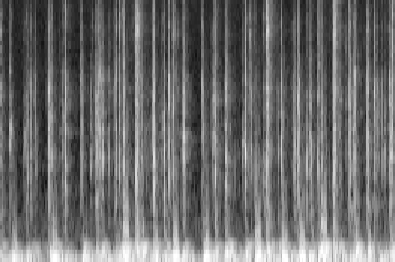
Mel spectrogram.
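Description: Fingertips with short nails type quickly on a full-size pink plastic computer keyboard with a hollow body and round white typewriter-style plastic keycaps. The result is a steady stream of short, clacky taps that die away almost instantly, carried by a strong low, hollow thump under a light bright click.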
